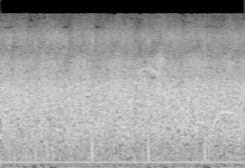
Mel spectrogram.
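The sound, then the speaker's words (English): A baseball stadium crowd roars in a steady, loud wash of cheering and applause over a double play on a DiMaggio line drive, holding constant throughout, with a low hum running underneath and no distinct voices standing out. “And the crowd is still in an uproar over that play.”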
